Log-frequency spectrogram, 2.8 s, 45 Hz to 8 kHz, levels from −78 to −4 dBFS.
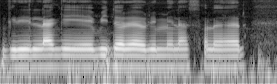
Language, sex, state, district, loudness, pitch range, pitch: Chakma, male, Tripura, Dhalai, -15 LUFS, 125-130 Hz, 130 Hz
